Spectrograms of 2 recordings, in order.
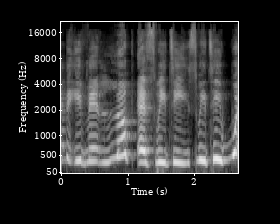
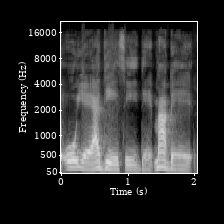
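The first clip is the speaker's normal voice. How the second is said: much lower, sheepish admission; lowered, grudging apology; deep mock Toya; 12 semitones lower than usual. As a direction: drop the voice way down, guilty. Toya voiced, admitting fault.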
